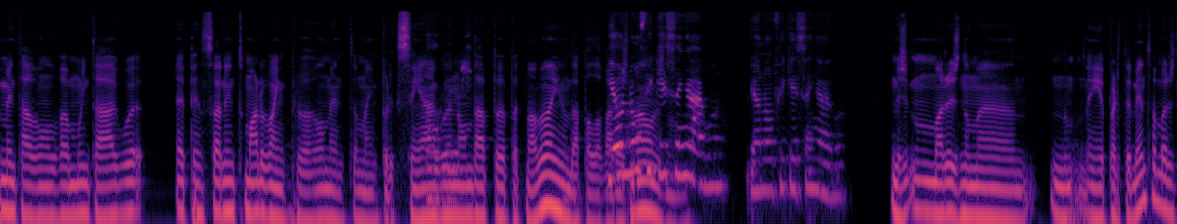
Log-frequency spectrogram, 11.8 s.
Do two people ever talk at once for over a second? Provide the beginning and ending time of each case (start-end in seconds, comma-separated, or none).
5.6-6.9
